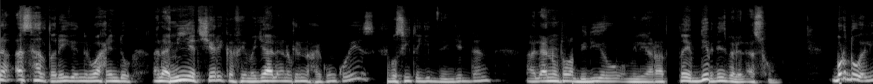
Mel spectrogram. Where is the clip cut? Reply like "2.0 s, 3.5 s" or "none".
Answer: 1.1 s, 1.7 s, 2.9 s, 3.9 s, 5.7 s, 6.7 s, 7.1 s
